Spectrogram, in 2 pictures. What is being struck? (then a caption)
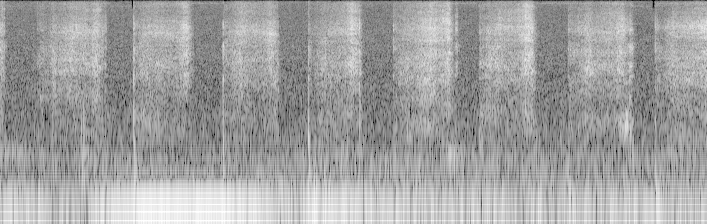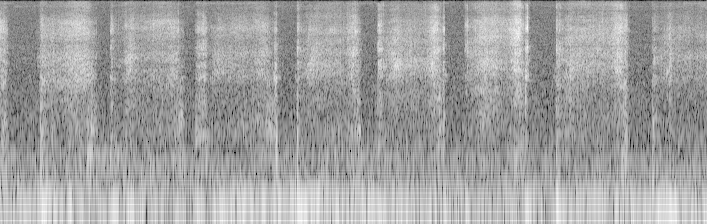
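Kinetic sand scraped with a small plastic spade. A small blue plastic spade, held by fingers with dark-painted nails, scrapes and draws through a flat patch of brown kinetic sand on a plastic tray. It makes repeated soft, gritty scraping strokes with a bright, airy hiss, separated by brief pauses, over a steady low rumble.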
